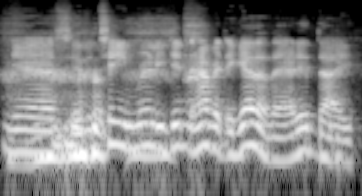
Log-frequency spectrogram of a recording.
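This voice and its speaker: A man's voice: fairly high pitch, fast, a bit bright, a little hiss or hum. A man hosting a tabletop role-play vidcast, speaking in casual post-game chat as the game master.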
